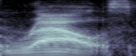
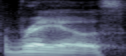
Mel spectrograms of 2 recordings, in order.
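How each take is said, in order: First: The name is said like 'rouse'. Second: The name is not said like 'rouse'. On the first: The speaker calls it wrong. "I pronounced it Rouse" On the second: The speaker calls it right. "so it is pronounced Rao's"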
